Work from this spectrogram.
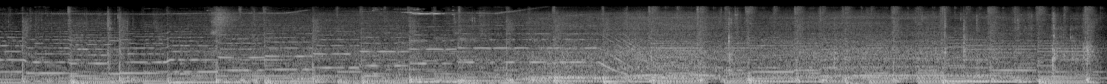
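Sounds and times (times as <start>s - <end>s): background music: 0.0s - 11.0s
garbage truck engine running: 0.0s - 11.0s
hydraulic lift whining: 0.5s - 11.0s.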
